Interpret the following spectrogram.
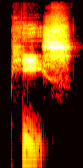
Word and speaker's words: peace: as Beach and she if you say it incorrectly peace will sound like piss so stretch out the E vowel again and make sure it sounds like peace peace number nine crab crab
